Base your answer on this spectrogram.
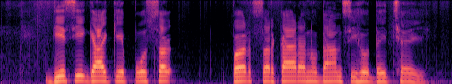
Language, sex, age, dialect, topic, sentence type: Maithili, male, 18-24, Southern/Standard, agriculture, statement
